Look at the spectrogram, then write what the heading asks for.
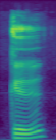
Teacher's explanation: the root of the tongue has blocked the throat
